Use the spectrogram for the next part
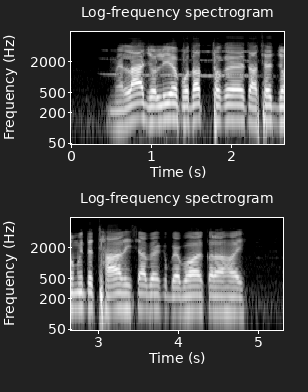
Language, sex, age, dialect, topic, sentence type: Bengali, male, 18-24, Jharkhandi, agriculture, statement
